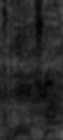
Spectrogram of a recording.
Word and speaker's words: Kowalczyk: And then you're not going to say anything until Ed Kwaszczuk. How do you say his last name? It's Ed something in this band. Until he starts yelling. – People of the soul. – It is Ed Kowalczyk.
